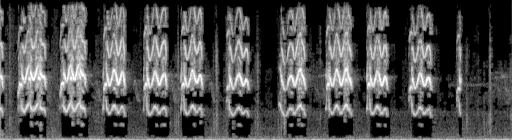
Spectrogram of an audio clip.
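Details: Kestrel chicks in a nest box, American kestrel, screaming over prey at feeding time; a series of ten quavering, shrill high screams at about two and a half per second that stops abruptly.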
